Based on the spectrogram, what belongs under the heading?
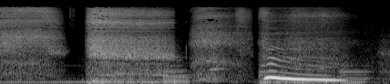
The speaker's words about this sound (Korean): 숨소리가 너무 컸거든요. 게다가 마스크를 끼고 있어서 펑, 펑 두 배로 거슬렸죠.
